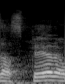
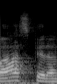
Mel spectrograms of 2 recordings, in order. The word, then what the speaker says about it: Aspera: A gente aqui usando um diz Aspera, o outro Áspera, né? Conforme o continente a gente muda a pronúncia, mas enfim, aqui no Brasil a gente fala mais Aspera do que Áspera.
